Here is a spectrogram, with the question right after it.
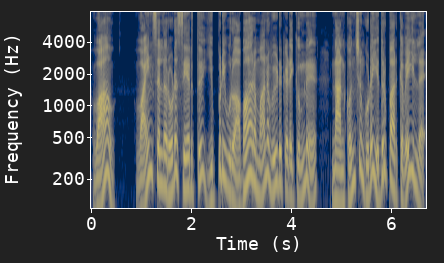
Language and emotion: Tamil, surprised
